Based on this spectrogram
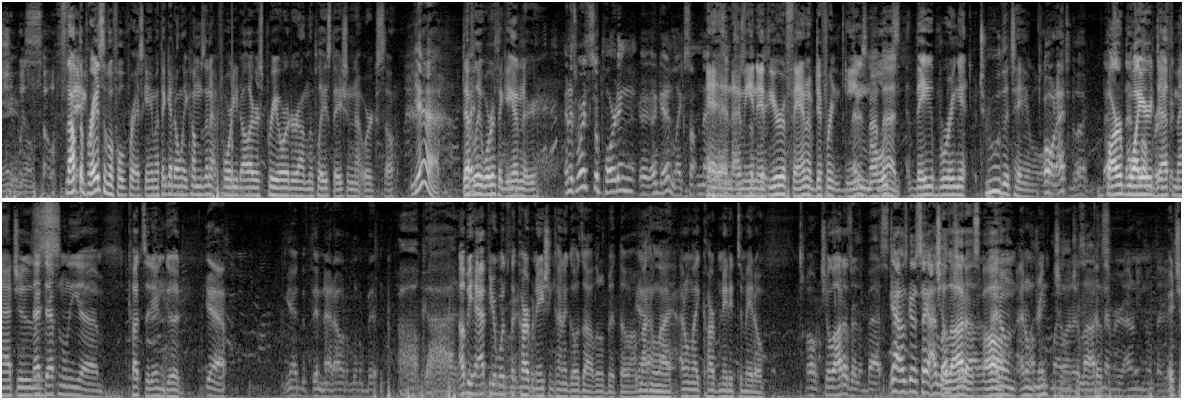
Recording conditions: busy venue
